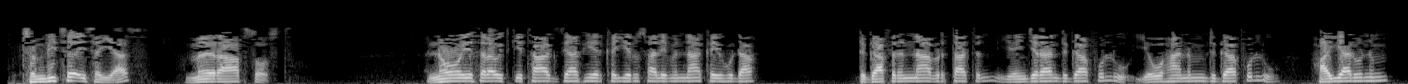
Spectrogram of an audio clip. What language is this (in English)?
Amharic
